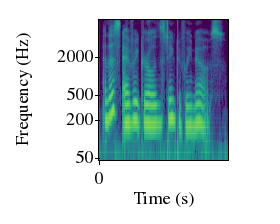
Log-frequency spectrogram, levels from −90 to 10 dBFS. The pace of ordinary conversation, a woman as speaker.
Yes: average, 185 wpm; female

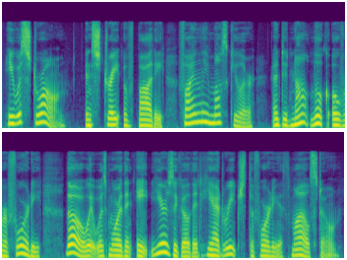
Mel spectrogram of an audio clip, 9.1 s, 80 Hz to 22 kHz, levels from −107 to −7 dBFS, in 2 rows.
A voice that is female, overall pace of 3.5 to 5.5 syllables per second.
Yes: female; 5.4 syllables/s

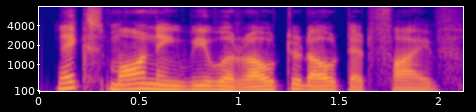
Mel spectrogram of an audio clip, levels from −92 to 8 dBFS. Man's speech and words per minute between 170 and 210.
No: male; fast, 225 wpm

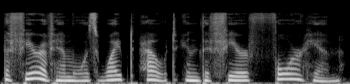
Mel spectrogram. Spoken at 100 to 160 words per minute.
No: fast, 205 wpm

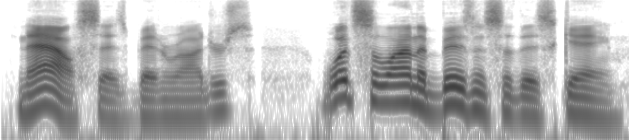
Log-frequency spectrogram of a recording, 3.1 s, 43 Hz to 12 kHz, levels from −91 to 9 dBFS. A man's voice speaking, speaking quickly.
Yes: male; fast, 230 wpm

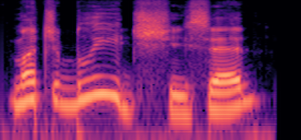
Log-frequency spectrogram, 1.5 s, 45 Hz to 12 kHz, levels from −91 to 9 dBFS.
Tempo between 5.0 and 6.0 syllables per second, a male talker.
No: 4.8 syllables/s; male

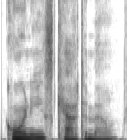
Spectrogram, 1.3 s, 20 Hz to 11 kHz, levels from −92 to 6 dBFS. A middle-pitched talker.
No: high, 210 Hz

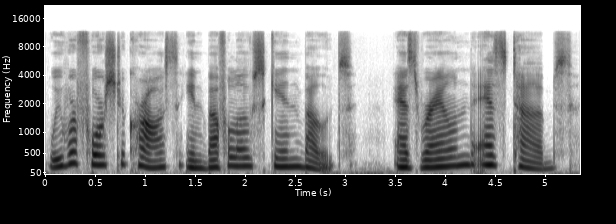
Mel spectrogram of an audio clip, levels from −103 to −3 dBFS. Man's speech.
No: female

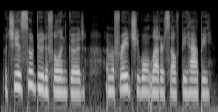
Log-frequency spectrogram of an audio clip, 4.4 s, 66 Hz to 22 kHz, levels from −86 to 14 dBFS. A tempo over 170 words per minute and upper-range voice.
Yes: fast, 205 wpm; high, 195 Hz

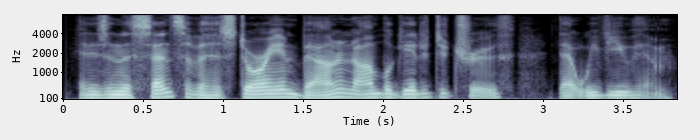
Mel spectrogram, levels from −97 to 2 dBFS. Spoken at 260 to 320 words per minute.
Yes: fast, 265 wpm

